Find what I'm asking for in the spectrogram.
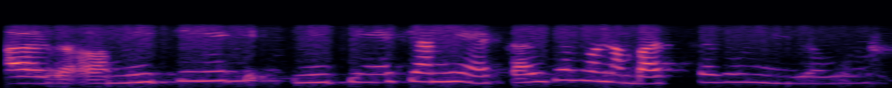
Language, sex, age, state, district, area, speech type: Bengali, female, 18-30, West Bengal, Jhargram, rural, conversation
